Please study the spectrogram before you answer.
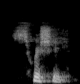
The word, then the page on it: swishy: British English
